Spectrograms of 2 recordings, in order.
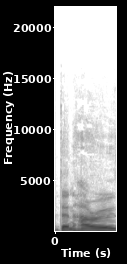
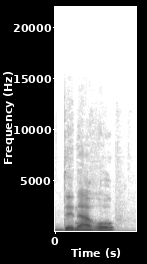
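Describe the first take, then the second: First: The name is pronounced the English way. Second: The name is pronounced the Italian way.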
